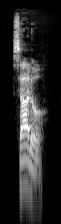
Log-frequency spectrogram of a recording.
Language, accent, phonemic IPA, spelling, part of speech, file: French, France, /sa a.lɔʁ/, ça alors, interjection, LL-Q150 (fra)-ça alors.wav
- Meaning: well, I never! well blow me down! my goodness! my word!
